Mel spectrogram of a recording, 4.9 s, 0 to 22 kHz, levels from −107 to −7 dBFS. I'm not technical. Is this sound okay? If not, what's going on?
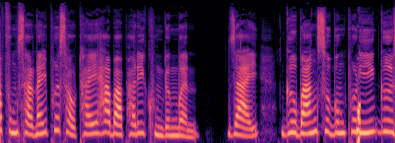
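No. From about 4.43 to 4.51 seconds the speech breaks into a brief chirp or squawk, caused by damaged data in a compressed stream. Part of the file was corrupted, so the player misread it. A plain dropout would go silent instead of chirping.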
